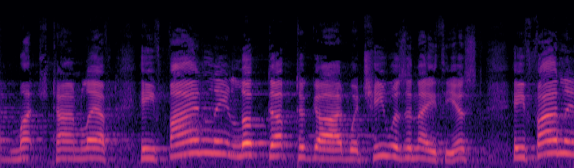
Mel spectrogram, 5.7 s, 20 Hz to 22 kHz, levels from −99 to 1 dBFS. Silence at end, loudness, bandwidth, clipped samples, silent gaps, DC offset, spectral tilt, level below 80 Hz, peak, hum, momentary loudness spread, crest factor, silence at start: 0 s; -40 LUFS; 14 kHz; under 0.1%; none; under 0.1%; -4.5 dB/octave; -78 dBFS; -22 dBFS; none; 10 LU; 18 dB; 0 s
